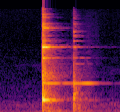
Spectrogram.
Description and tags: handling glass on cement
cement, glass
